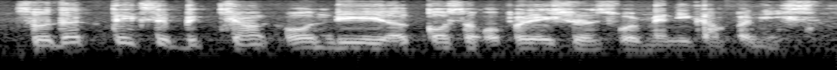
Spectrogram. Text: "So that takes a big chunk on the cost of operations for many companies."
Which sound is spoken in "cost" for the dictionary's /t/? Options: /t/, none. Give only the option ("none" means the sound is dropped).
none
